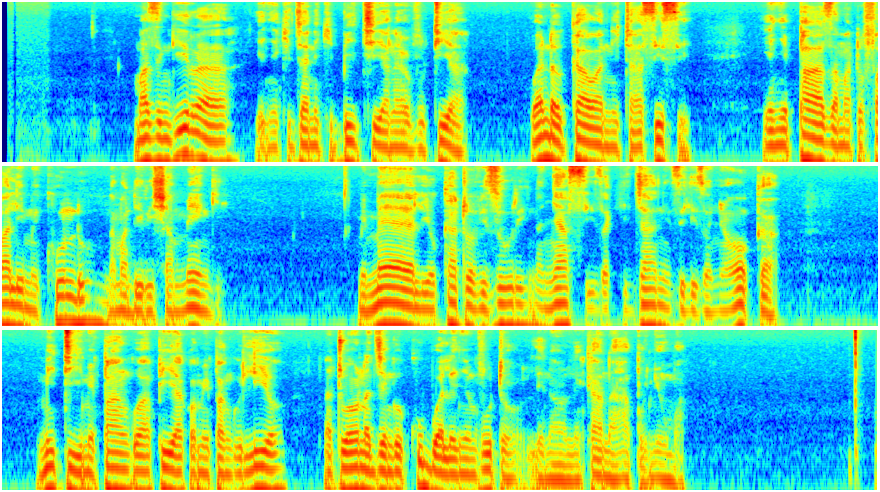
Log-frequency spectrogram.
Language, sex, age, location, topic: Swahili, male, 25-35, Kisumu, education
